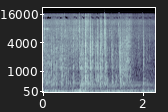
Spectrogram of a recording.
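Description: Irregular rapid clicking and rattling of hard plastic as a plastic outdoor extension-cord cover box is handled.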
